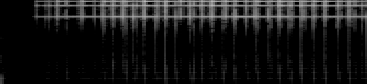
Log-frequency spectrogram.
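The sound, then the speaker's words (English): An ice cream vendor's small hand bell rings rapidly and continuously, a bright metallic jingling that starts abruptly and keeps a steady, fast shaking rhythm, clear with no voices. “Hearing the bell, I feel the smooth and sweet taste of ice cream and the touch of soft bread”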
